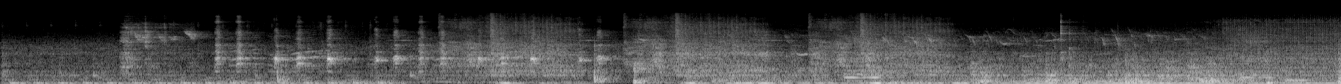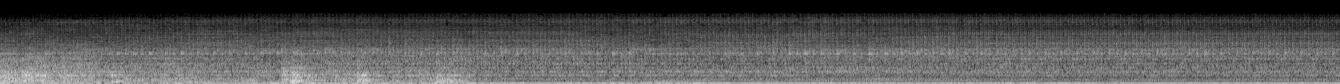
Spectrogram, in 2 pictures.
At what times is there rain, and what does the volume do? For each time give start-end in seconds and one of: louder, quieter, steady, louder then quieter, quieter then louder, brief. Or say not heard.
0.0-18.1 louder.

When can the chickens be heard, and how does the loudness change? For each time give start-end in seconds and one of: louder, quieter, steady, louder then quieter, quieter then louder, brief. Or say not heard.
1.2-12.8 quieter.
